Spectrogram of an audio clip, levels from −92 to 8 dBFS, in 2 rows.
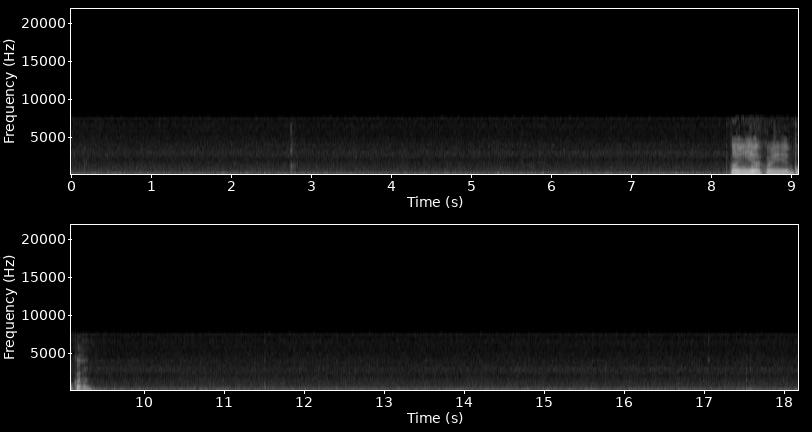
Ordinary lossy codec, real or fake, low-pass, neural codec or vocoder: none; fake; none; codec, 16 kHz, 16 kbps, FunCodec, trained on LibriTTS, 50 frames a second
